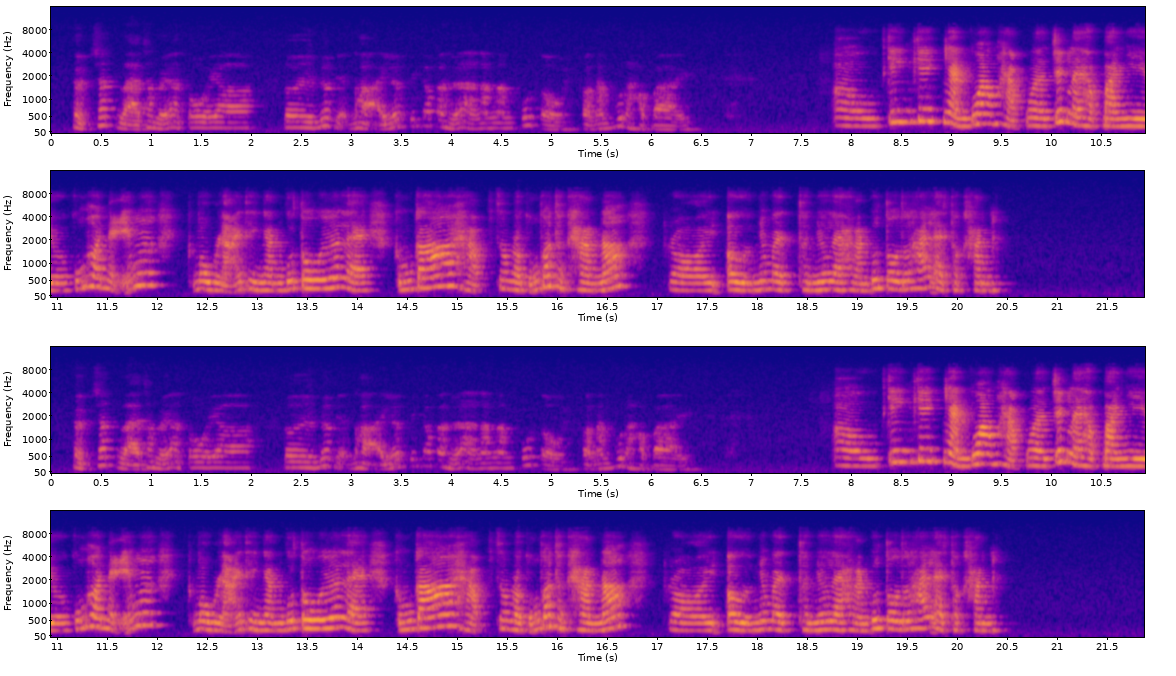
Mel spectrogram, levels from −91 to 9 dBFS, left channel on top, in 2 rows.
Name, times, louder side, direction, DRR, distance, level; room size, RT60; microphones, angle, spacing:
voice 1, 0.2-2.0 2.3-6.4, left 2 dB, 55° left, -6 dB, 1.0 m, -36 dB
voice 2, 7.8-20.4, right 2 dB, 10° left, -1 dB, 0.7 m, -21 dB
5.5 x 2.1 x 2.4 m, 0.29 s
head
